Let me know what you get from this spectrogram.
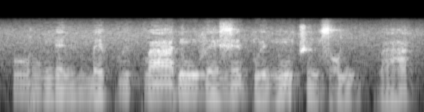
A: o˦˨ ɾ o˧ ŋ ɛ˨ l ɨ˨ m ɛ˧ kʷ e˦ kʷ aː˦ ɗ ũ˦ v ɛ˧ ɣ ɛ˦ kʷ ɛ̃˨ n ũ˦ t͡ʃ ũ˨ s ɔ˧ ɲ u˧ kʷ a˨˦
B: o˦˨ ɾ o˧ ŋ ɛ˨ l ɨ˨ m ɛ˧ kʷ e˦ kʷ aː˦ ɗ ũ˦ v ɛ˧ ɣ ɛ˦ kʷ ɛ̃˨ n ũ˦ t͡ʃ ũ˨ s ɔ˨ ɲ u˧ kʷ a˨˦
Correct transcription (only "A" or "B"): B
